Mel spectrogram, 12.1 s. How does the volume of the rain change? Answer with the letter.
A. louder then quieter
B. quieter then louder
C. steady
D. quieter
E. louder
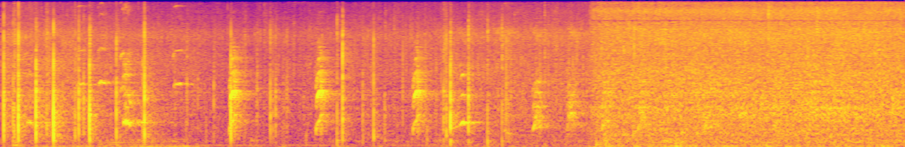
B.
